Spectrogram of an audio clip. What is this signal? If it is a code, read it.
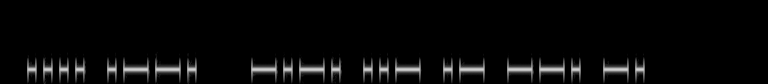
Morse code, heard as a keyed tone, about 15 wpm, 700 Hz. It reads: HP CUAGN
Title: Practice QSO - Exchange 4 - Ending - 15wpm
